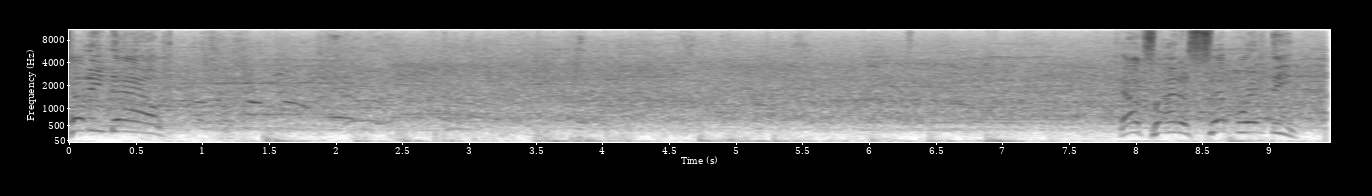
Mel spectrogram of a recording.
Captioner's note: applause; applause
